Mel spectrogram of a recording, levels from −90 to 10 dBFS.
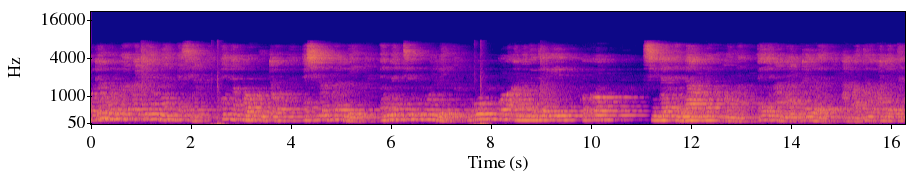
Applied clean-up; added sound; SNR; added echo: none; Slam; 16 dB; reverberation time 2.1 s.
